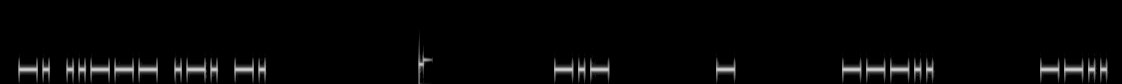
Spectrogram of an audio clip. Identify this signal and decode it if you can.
Morse code, heard as a keyed tone, about 20 wpm, spaced as for 10 wpm, 700 Hz. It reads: N2RN KT8Z
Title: USA Call Signs - 4 Characters - 6x Character Spacing - 20wpm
